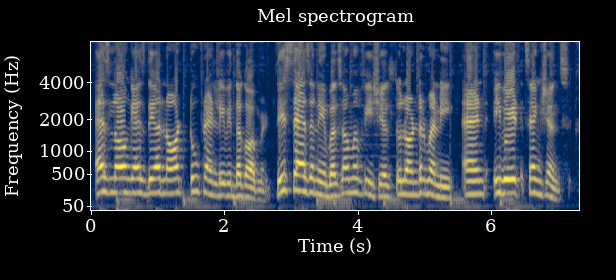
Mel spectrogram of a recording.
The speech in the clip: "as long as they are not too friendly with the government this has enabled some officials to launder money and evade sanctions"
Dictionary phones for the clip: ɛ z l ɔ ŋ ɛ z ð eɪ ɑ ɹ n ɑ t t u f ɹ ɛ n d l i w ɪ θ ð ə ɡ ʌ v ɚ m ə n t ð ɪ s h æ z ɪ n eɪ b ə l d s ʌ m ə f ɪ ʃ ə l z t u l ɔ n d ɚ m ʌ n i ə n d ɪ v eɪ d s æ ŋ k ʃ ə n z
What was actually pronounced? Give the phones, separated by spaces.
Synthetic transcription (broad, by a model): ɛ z l ɔ ŋ ɛ z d eɪ ɑ ɹ n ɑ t t u f ɹ ɛ n d l i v ɪ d ə ɡ ʌ v ɚ m ə n t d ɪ s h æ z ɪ n eɪ b ə l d s ʌ m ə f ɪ ʃ ə l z t u l ɔ n d ɚ m ʌ n i ə n d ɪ v eɪ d s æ ŋ k ʃ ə n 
